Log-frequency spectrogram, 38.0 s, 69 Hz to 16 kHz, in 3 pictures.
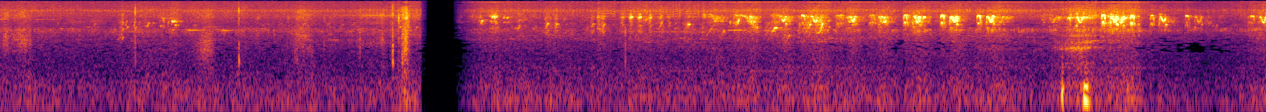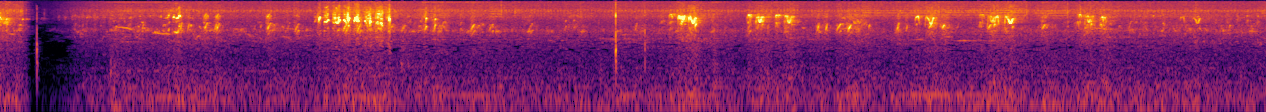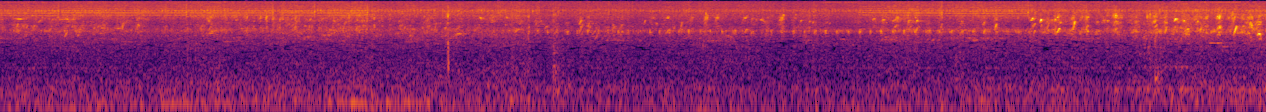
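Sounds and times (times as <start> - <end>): small birds chirping: 0.0 - 37.9.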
